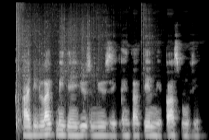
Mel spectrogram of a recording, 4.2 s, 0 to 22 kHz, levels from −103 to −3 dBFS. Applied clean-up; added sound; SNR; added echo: neural mask model RNNoise.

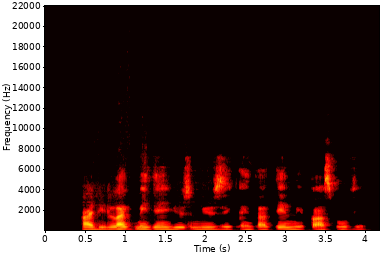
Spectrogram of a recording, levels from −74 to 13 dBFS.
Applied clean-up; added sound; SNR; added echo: neural mask model DeepFilterNet 3.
